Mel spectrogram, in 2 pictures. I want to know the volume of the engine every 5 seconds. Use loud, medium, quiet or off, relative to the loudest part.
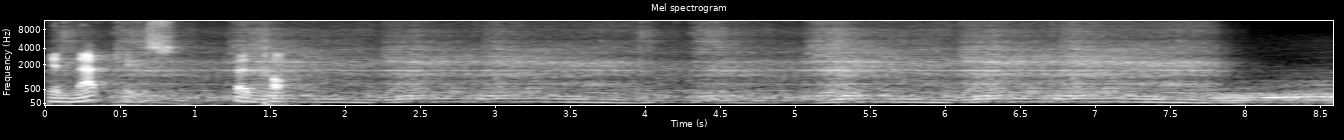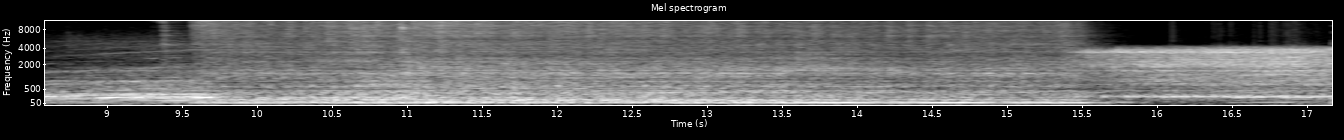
medium, loud, loud, loud.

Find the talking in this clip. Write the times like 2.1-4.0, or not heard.
0.0-1.6.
